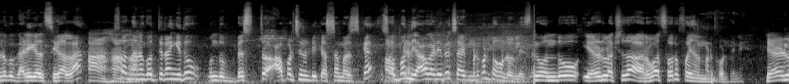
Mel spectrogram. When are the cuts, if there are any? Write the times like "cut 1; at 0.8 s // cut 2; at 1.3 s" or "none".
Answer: cut 1; at 5.3 s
